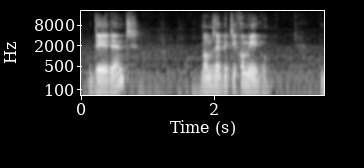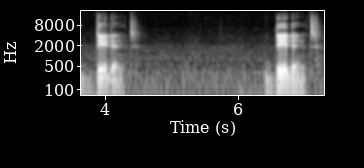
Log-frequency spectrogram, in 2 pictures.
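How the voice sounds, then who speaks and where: A man teaching English to Portuguese speakers, breaking phrases into slow drills and repeating words for the listener. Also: medium pitch, fairly bright tone.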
